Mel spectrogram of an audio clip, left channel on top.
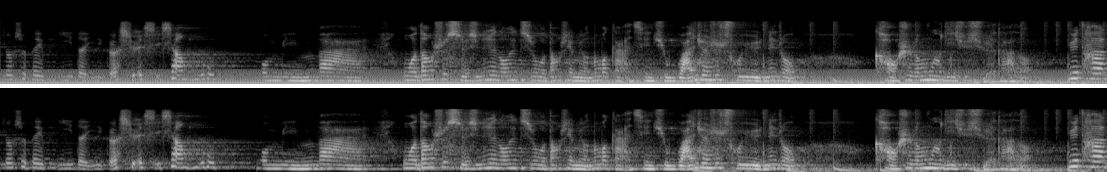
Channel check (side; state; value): left; noise; hum, 2 dB below the sound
